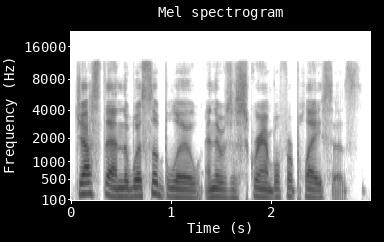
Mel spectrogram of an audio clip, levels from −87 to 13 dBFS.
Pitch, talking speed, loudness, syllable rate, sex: 155 Hz, 240 wpm, -20 LUFS, 5.8 syllables/s, female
